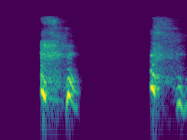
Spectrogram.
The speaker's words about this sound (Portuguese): Eu ainda estou com um pouquinho de tosse. Um pouquinho de tosse. Ô, oh, pigarrinho chato.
